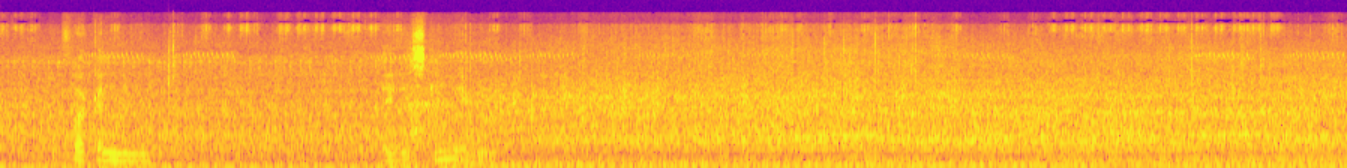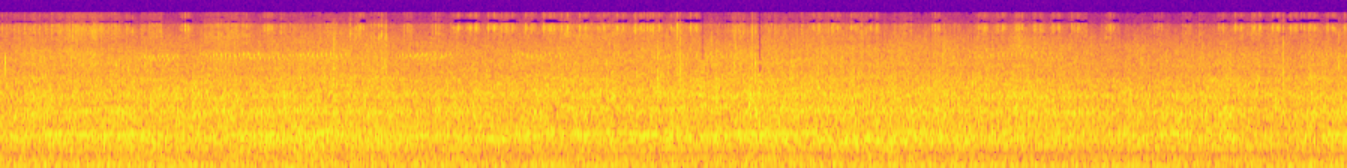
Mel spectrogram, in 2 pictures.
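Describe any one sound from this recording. A truck engine rumbles steadily, straining as it crawls over rough ground.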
